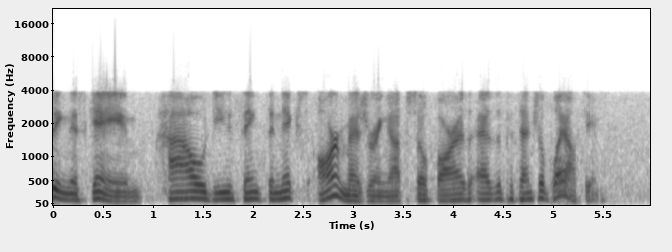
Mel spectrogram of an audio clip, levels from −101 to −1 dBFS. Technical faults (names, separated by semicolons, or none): Speex codec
